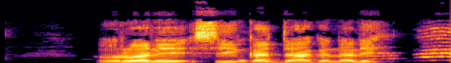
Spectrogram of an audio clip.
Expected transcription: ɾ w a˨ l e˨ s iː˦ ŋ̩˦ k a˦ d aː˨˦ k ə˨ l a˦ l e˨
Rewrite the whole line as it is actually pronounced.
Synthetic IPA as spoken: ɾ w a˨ l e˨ s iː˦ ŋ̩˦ k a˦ d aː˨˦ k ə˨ l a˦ l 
